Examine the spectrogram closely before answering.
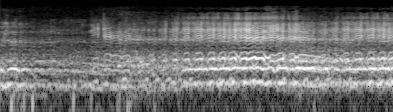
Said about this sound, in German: Das musste die Schafherde sein. Und je deutlicher Berthold deren Blöken vernahm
